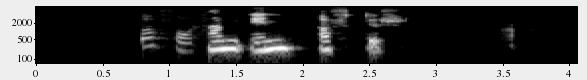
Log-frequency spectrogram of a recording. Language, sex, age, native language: Icelandic, female, 50-59, Icelandic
